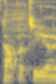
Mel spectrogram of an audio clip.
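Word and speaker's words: Tapatío: Yeah, Tapatio, yeah.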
